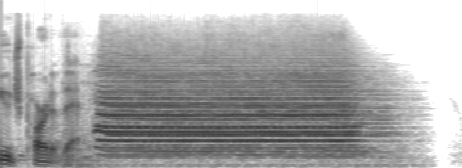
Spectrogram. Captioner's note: train horn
